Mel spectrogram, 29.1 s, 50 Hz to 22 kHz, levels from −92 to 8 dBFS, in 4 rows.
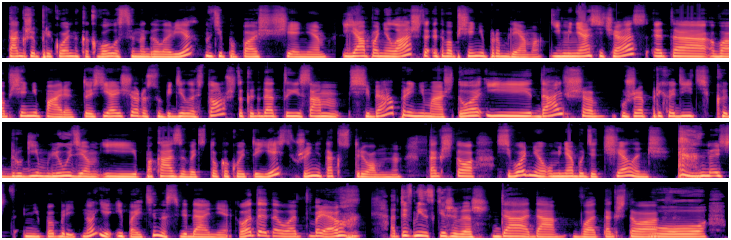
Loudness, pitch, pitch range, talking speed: -14 LUFS, 200 Hz, 180-215 Hz, 175 wpm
